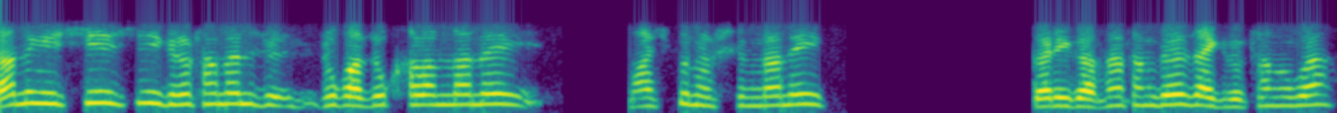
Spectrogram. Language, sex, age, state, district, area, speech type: Bodo, male, 60+, Assam, Baksa, urban, conversation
